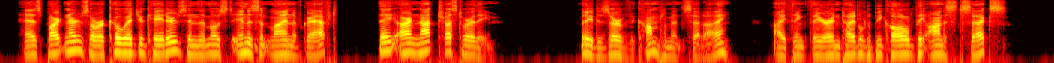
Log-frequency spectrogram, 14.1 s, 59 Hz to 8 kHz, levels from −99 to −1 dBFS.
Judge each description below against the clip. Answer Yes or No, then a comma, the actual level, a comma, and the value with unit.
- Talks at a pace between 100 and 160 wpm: Yes, slow, 135 wpm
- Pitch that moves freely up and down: No, average, 3.0 semitones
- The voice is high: No, low, 120 Hz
